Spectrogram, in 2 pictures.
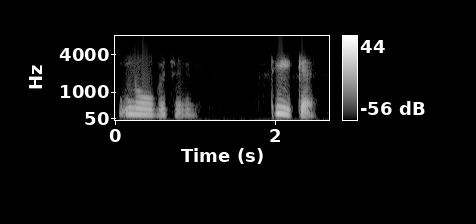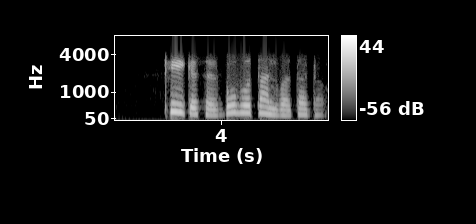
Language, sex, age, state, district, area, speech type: Punjabi, female, 30-45, Punjab, Kapurthala, urban, conversation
